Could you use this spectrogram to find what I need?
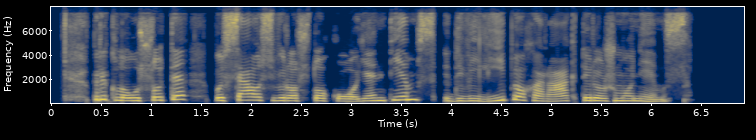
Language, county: Lithuanian, Vilnius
